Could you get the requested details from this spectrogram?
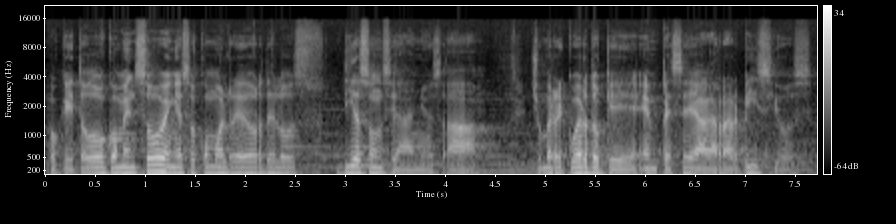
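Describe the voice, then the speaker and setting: A man's voice: mid-range voice, fairly even intonation, moderate pace. Guatemalan man telling his testimony over music. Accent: Guatemalan Spanish. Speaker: preacher giving his testimony. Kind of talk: personal testimony after prayer. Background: background music.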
